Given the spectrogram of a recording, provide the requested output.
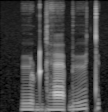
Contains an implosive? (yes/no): yes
